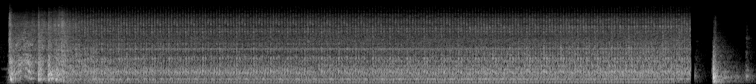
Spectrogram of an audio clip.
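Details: BMW X5 M Sport diesel, ex-finance repo, replacement used engine fitted and immobilizer removed: brief crank, then it fires and holds a smooth, steady diesel idle for several seconds before cutting off; nothing irregular heard.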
